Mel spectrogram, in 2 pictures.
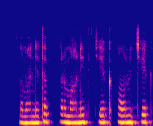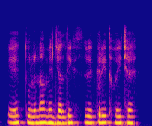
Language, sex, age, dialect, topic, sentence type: Maithili, male, 18-24, Eastern / Thethi, banking, statement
